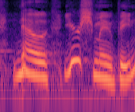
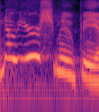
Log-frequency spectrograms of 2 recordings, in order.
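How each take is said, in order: First: Put-on slow, cooing baby talk; cooing lover. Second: Put-on higher, playful baby talk back; cooing lover.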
